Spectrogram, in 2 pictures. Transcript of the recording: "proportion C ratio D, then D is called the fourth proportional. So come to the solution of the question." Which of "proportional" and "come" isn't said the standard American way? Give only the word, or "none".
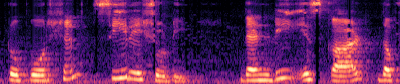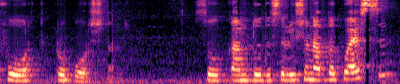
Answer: none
